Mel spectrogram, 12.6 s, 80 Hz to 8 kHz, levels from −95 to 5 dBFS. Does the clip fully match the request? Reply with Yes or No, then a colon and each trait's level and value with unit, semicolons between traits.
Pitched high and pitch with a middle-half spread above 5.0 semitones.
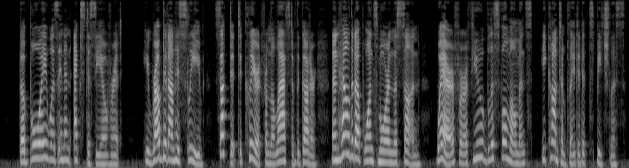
Yes: high, 195 Hz; wide, 5.6 semitones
